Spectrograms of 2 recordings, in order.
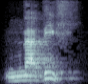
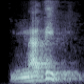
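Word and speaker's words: נדיב: La palabra generoso en hebreo se escribe nadif. N A D I B. Nadif generoso.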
